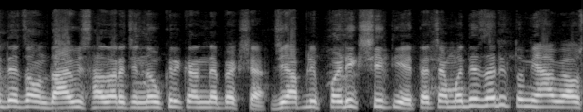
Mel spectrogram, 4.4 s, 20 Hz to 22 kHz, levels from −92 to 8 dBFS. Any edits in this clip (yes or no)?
no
